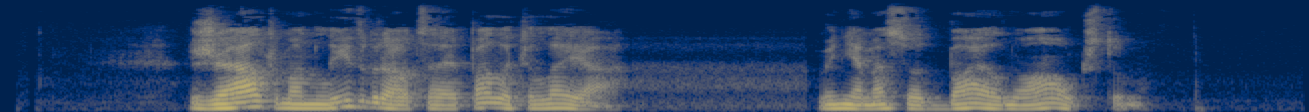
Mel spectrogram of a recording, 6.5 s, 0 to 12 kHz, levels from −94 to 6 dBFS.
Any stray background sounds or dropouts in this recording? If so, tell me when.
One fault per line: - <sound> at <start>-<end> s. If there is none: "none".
none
